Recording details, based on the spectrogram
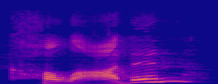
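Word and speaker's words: Culloden: Battle of qalaat Rory tell me if I'm pronouncing this correctly calab n' that's right yeah yes okay I wasn't sure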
